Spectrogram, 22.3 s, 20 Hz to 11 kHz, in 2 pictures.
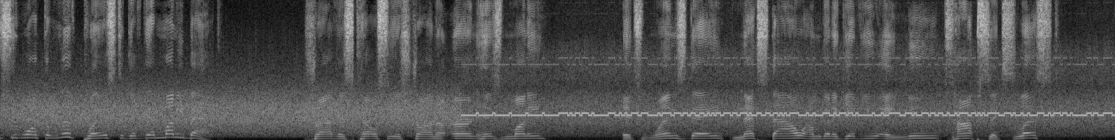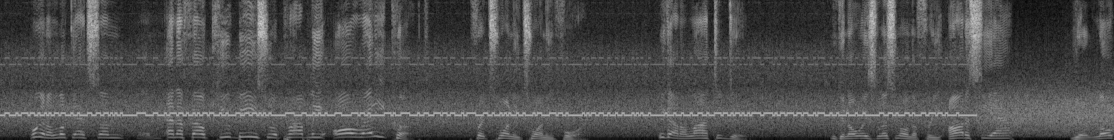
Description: RTTY (45.45 baud, 170 Hz shift), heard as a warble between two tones, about 2050 Hz centre, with radio static. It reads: NAME IS HIRO, QTH PERTH, LOC JL84OC JL84OC. HOW COPY? SP6QQP DE LZ1IUU K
